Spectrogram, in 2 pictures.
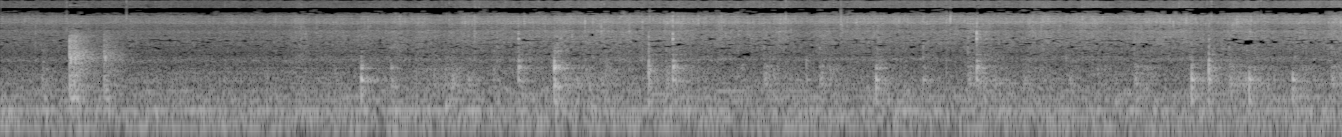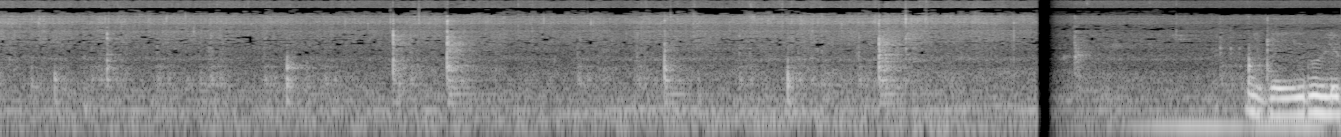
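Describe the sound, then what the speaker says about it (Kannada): Onions fry in a pan for a challe kai pallya, an even crackling sizzle punctuated by repeated spatula scrapes and taps for about twenty seconds, close and steady. "ಈಗ ಈರುಳ್ಳಿ ಫ್ರೈ ಆಗಿದೆ"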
